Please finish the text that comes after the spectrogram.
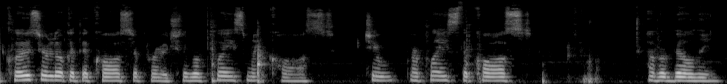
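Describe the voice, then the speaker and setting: A woman's voice: lowish voice, warm tone. A woman teaching real estate exam material in a casual, repetitive way, saying she is losing her voice. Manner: conversational, repeats points, self-corrects. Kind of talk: casual study-guide lesson.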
